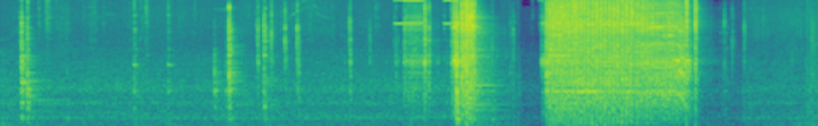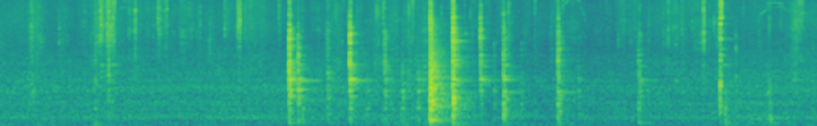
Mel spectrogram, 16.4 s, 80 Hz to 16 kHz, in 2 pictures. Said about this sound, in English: we're going to use a 24mm socket to remove the nut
